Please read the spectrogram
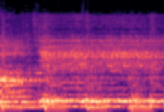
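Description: A choir singing a Korean military marching song (gunga), holding one long note from about half a second in.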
